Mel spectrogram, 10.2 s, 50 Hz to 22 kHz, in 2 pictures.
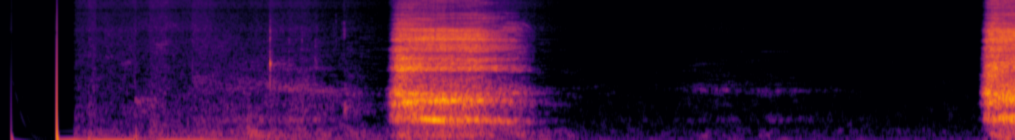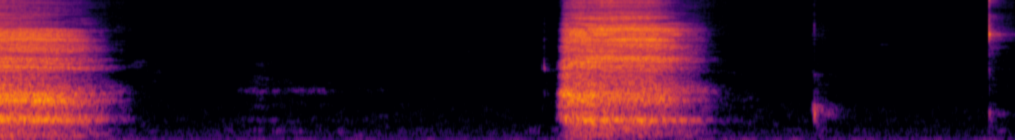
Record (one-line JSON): {"exhalation_length": "10.2 s", "exhalation_amplitude": 32768, "exhalation_signal_mean_std_ratio": 0.41, "survey_phase": "alpha (2021-03-01 to 2021-08-12)", "age": "65+", "gender": "Female", "wearing_mask": "No", "symptom_none": true, "smoker_status": "Never smoked", "respiratory_condition_asthma": false, "respiratory_condition_other": false, "recruitment_source": "REACT", "submission_delay": "2 days", "covid_test_result": "Negative", "covid_test_method": "RT-qPCR"}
